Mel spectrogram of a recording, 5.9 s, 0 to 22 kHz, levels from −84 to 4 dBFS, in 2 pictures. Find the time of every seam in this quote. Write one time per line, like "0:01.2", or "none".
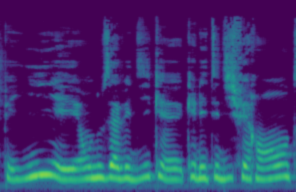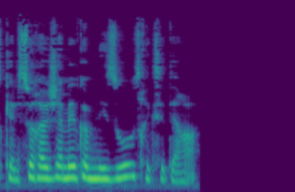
0:03.7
